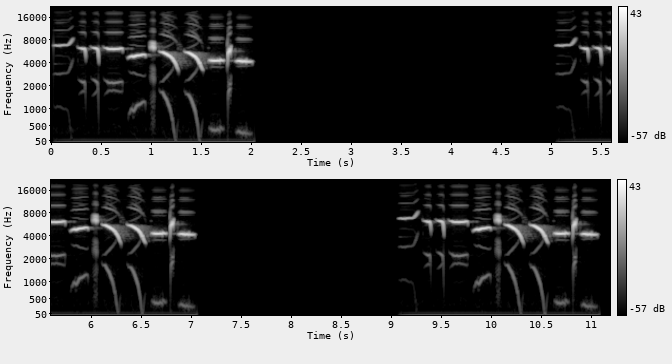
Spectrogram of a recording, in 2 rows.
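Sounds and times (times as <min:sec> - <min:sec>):
sparrow: 0:00.0 - 0:02.1, 0:05.1 - 0:07.1, 0:09.1 - 0:11.1.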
